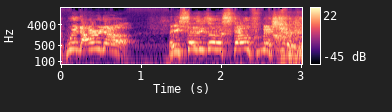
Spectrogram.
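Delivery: put-on high-pitched old gnome's shout; shouting indoors. Old gnome tells his wife the visitor's secret, shouting. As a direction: blurt the secret at the top of your voice.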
